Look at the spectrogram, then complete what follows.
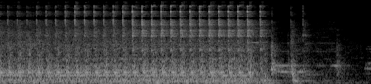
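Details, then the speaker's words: Ricoma MT-1501 embroidery machine; fast even ticking, about three and a half per second, over the machine's whir as a needle bar catches at its gap, needles likely bent during a move. "I'm gonna try and see if I can tie it a little bit to the side, so the ticking doesn't go. At least doesn't tick. And number 3 is gonna tick it also too."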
